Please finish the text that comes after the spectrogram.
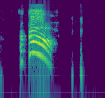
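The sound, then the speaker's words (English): A person imitates a crow with one loud, drawn-out caw that slides downward in pitch, framed by a few brief, soft vocal noises before and after. “That was like, like a crow, though.”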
